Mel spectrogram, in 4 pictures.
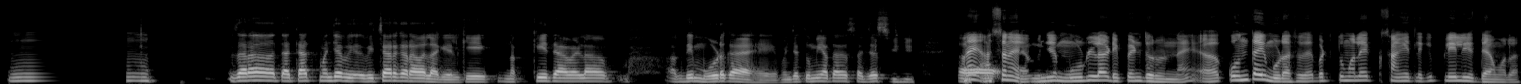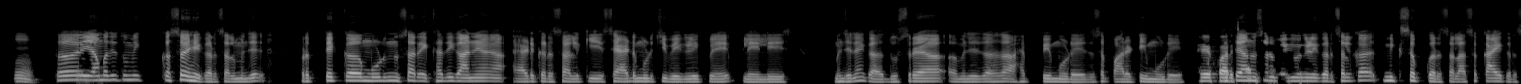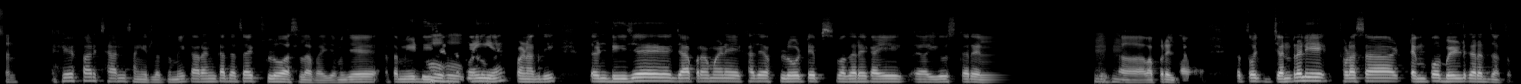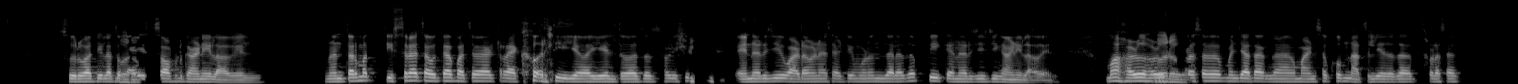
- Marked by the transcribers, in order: distorted speech; tapping; static; other background noise; in English: "प्लेलिस्ट"; "कराल" said as "करसाल"; "कराल" said as "करसाल"; in English: "प्लेलिस्ट"; "कराल" said as "करसाल"; "कराल" said as "करसाल"; "कराल" said as "करसाल"; in English: "जनरली"; laughing while speaking: "ट्रॅकवरती जेव्हा येईल"; chuckle
- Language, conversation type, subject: Marathi, podcast, तू आमच्यासाठी प्लेलिस्ट बनवलीस, तर त्यात कोणती गाणी टाकशील?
